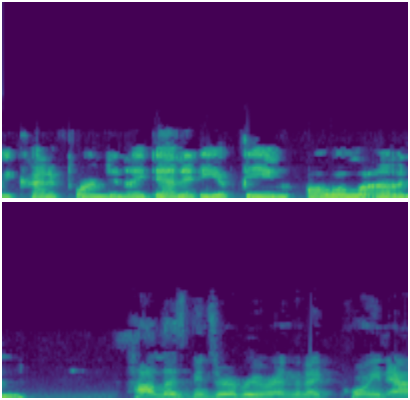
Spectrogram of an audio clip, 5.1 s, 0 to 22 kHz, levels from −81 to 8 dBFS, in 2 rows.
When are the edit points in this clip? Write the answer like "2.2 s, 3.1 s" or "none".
3.2 s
